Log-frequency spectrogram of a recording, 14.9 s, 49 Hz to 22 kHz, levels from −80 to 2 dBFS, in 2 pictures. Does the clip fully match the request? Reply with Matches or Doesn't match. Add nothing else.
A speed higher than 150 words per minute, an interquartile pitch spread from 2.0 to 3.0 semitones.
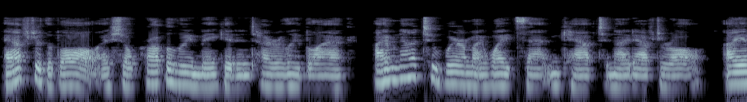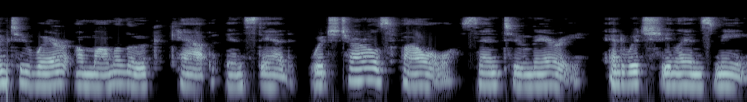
Matches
